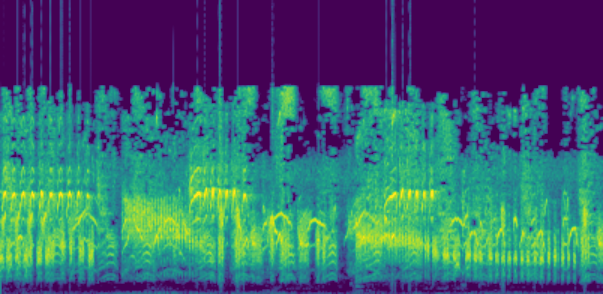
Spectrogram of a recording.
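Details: Lure recording of common iora for trapping, high and busy: rapid twittering and buzzy chatter mixed with clear slurred whistles, steady, with brief dips around one and three seconds.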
